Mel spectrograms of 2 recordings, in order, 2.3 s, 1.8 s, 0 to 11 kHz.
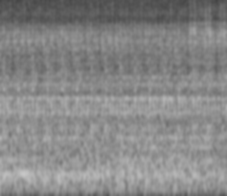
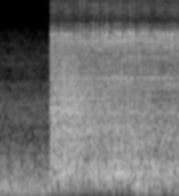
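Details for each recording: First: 2013 Maruti Dzire diesel at idle: regular stumble about three beats a second breaking the clatter; DTC P0201, cylinder 1 injector dead because its wiring to the ECM was cut, no continuity. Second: Maruti Dzire 2013 diesel with misfire and DTC P0201, after a temporary jumper fix to the injector wiring: engine catches abruptly and settles into a steady, even idle with no stumbles, misfire gone.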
